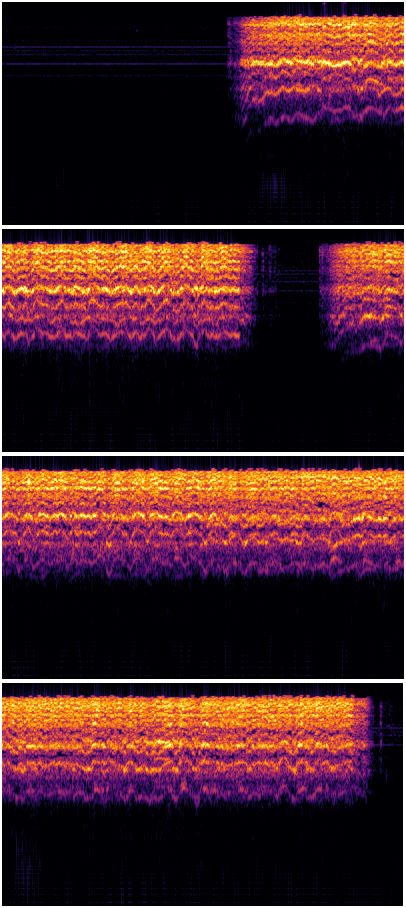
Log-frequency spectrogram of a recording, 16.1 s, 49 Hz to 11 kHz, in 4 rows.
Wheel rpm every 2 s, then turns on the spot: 10, 150, 180, 100, 190, 200, 190, 150.
none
